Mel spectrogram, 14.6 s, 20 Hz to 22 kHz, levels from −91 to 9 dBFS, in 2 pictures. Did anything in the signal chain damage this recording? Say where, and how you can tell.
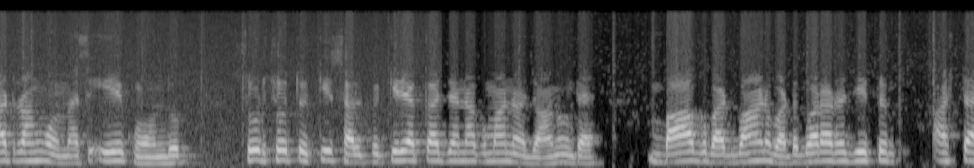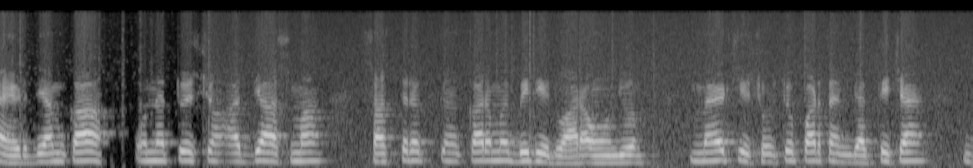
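Yes. A hiss-like roughness rides on the speech for the whole clip, swelling on loud, bright syllables and vanishing in pauses. This is sample clock jitter at the converter. A clock wandering by around ten microseconds misplaces samples, leaving error roughly 25 dB below the signal.

From 3.32 to 8.84 s, just after "की शल्यक्रिया का", the background collapses to near silence with twinkling specks, though elsewhere the room noise sits about 23 dB under the speech. This is overdone noise removal in call processing, which cuts bands near its noise estimate and strips quiet speech detail with them.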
